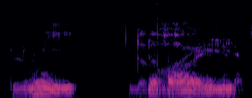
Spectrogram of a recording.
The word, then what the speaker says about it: Louis de Broglie: Louis, which is of course how we say this in French, silent S. Louis de Broglie. Louis de Broglie. I know it is an unusual pronunciation. It's got anything or hardly anything to do with how it is spelt, but that's how it is said in France.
